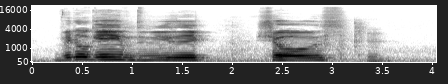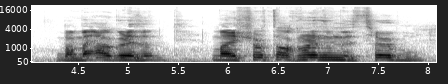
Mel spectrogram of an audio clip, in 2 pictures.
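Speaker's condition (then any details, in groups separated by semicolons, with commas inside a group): Cerebral palsy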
